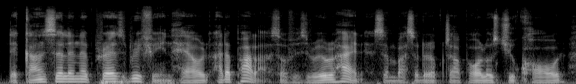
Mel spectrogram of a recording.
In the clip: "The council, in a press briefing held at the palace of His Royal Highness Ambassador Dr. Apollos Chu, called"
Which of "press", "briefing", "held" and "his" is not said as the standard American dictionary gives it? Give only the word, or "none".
his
